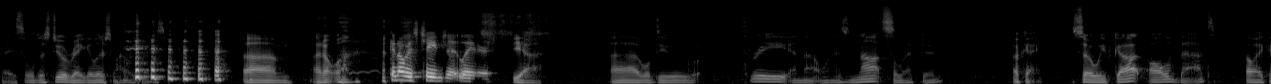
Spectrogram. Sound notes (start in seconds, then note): 1.2 laughs; 3.4 laughs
